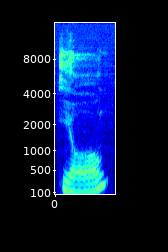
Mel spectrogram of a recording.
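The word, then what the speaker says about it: 永: 하는 겁니다 다음 길영 길영은 중국 발음으로는 용 용 이렇게 바면 됐죠 물수 부스입니다 상형자 그죠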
